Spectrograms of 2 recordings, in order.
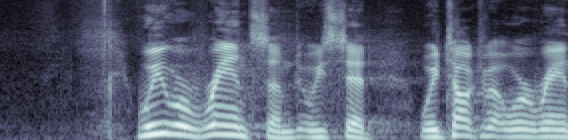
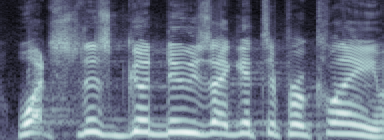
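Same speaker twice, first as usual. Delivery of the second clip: eager, higher-pitched question; bright eager prophet asking; excited Isaiah; 6 semitones higher than usual. Acted. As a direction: voice Isaiah thrilled to finally share good news. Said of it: "Isaiah's all excited".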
